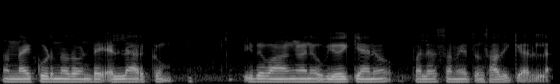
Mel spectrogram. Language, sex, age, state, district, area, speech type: Malayalam, male, 18-30, Kerala, Thiruvananthapuram, rural, spontaneous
